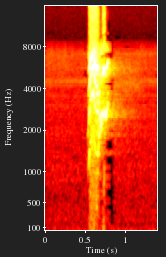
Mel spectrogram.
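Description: An African grey parrot gives a single harsh, high squawk lasting about a quarter second, with a short ringing tail, in a quiet room.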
